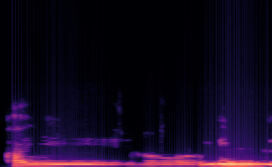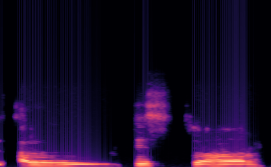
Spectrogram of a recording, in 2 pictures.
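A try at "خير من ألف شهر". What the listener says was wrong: জি খায়রুম বলে এখানে গুন্না হবে, কারণ কি দেখেন এই মিম এসছে।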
